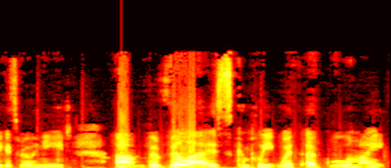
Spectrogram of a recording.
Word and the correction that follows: Gulanite: fine, mine excuse me actually i think it's pronounced gulanite and that's from the mines in defiance so it's kind of a nice little crossover cool.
